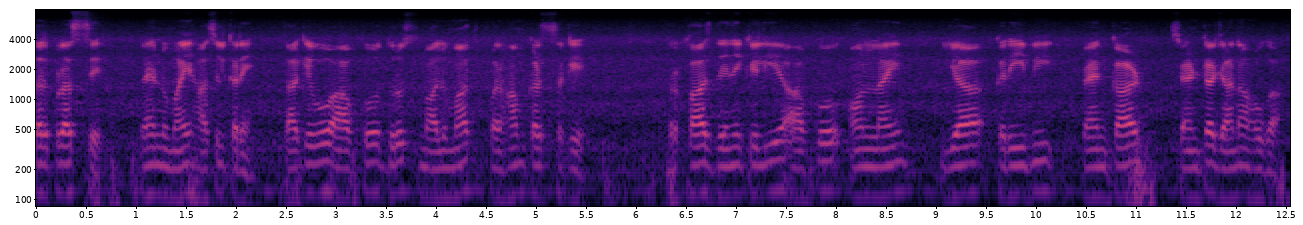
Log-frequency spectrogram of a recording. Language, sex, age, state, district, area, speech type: Urdu, male, 30-45, Delhi, North East Delhi, urban, spontaneous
